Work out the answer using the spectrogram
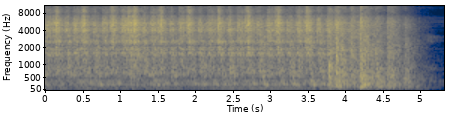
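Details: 1968 Ford Mustang on a nearly flat, briefly charged battery: even starter churning near three beats a second, a couple of rough catches, then it dies; owner suspects no gas in the lines, fuel pump unverified.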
